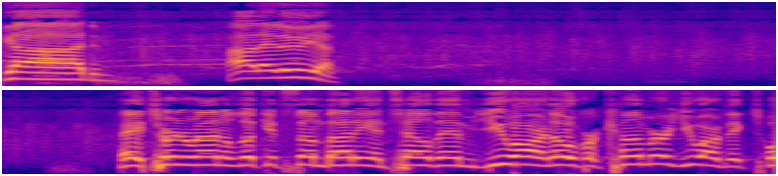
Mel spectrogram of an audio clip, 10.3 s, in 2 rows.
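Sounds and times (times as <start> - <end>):
speech: 0.0 - 0.8, 1.5 - 2.3, 6.0 - 10.3
audience hand clapping: 0.0 - 7.8.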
